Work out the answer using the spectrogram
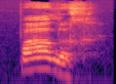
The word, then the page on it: paalyx: Xyzyl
